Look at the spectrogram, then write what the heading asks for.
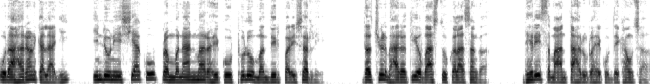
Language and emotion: Nepali, neutral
